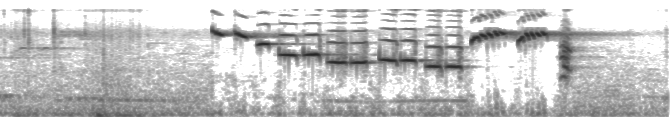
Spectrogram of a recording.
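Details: Fluting 'nyuling' song of a brown-chested jungle flycatcher, said to provoke birds next door. About a dozen pure whistles drop down the scale, then come upswept high notes and a brief rasping note at the end.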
